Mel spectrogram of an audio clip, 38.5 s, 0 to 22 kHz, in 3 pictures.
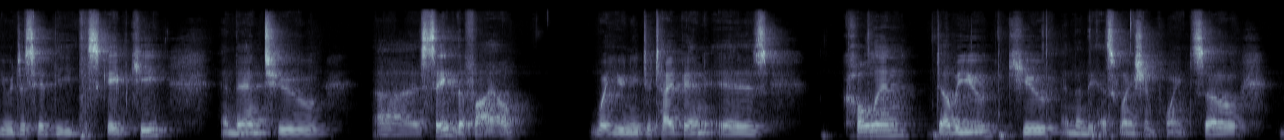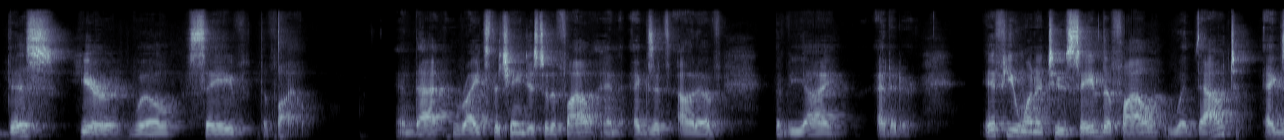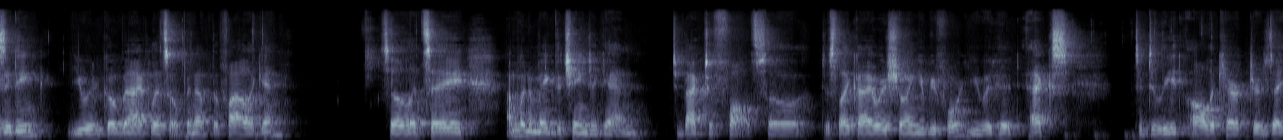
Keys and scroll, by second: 0.7 Escape, 8.4-10.9 typing, 15.6 Return, 28.2 shift+Return, 31.3 Left, 31.7 Left, 36.0 x, 36.3 x.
